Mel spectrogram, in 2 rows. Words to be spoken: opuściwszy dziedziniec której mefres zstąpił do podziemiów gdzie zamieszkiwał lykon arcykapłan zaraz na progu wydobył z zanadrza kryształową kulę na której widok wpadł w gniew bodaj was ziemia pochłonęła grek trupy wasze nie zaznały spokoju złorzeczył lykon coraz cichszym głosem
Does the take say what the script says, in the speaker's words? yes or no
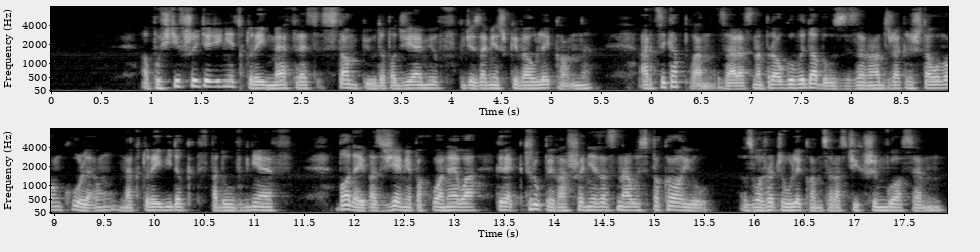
yes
